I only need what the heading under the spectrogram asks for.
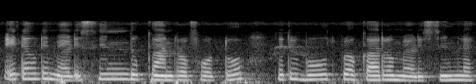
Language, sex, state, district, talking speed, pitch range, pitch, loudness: Odia, female, Odisha, Sambalpur, 125 wpm, 200-235 Hz, 215 Hz, -16 LUFS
